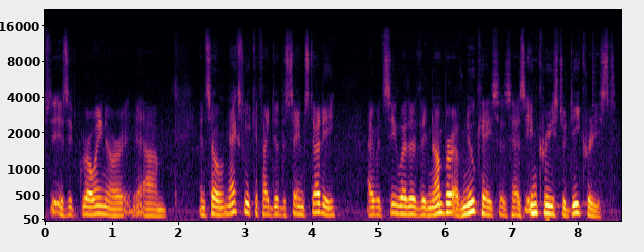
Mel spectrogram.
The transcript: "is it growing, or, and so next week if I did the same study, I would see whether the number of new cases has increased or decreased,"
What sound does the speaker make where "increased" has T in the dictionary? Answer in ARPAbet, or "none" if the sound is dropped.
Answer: T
